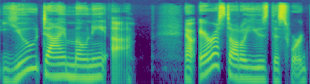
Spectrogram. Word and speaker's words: eudaimonia: It's pronounced you-die-mo-nee-ah.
